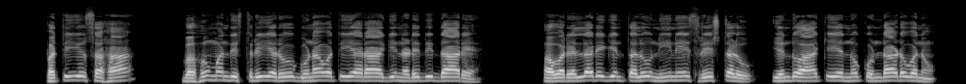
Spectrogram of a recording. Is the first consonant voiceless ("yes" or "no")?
yes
